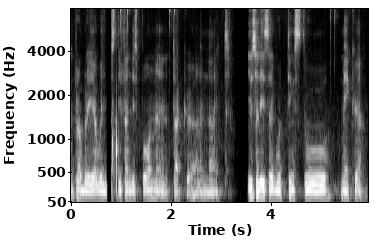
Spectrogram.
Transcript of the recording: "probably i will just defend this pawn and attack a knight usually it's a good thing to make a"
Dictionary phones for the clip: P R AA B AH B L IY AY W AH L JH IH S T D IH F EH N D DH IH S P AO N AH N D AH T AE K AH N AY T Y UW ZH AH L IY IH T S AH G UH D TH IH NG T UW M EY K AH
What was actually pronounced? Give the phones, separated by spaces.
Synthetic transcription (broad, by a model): P R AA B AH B L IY AY W AH L JH IH S T D IH F EH N D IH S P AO N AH N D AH T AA K AH N AY T Y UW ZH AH L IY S AH G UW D T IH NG T UW M EY K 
